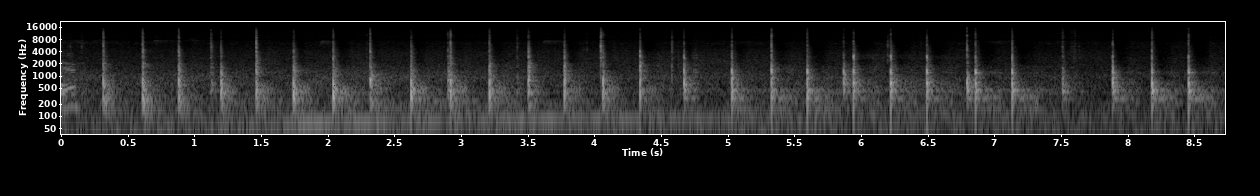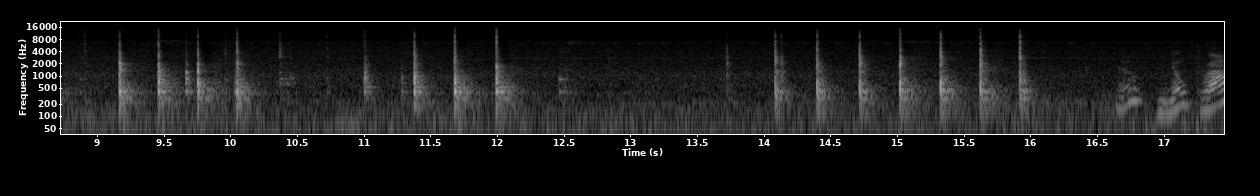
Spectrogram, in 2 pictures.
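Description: A screwdriver tip jabbing repeatedly at the rusty steel floor of a 1990 Ford Econoline van's step, probing for metal weakened by rust. Quick sharp taps come about three a second for the first eight seconds, then a few scattered ones, then another quick run near the end.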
